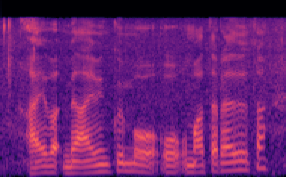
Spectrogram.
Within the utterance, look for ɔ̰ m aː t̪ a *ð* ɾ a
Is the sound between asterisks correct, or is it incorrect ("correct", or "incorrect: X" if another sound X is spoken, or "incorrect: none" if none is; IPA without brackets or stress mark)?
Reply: incorrect: none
